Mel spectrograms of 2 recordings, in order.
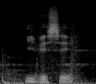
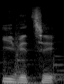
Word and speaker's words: IWC: Quant à IVC, cela provient certainement du fait que la langue parlée dans la ville Schaffhausen soit l'allemand, et que IWC se prononce IVC dans la langue germanique.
